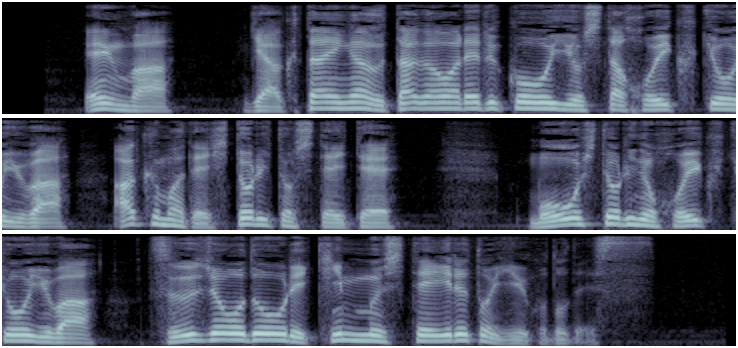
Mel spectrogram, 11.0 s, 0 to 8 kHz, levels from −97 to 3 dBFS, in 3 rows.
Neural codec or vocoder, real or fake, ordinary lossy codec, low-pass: none; real; none; 7.2 kHz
